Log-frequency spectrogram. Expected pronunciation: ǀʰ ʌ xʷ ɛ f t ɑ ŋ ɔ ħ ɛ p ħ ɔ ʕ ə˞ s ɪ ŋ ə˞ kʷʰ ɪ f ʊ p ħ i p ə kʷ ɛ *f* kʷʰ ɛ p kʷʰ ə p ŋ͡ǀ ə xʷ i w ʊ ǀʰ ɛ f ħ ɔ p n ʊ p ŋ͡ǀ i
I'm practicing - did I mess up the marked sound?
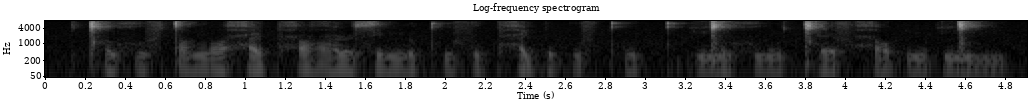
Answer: no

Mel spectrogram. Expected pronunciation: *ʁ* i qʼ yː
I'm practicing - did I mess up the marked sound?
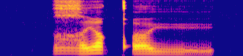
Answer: no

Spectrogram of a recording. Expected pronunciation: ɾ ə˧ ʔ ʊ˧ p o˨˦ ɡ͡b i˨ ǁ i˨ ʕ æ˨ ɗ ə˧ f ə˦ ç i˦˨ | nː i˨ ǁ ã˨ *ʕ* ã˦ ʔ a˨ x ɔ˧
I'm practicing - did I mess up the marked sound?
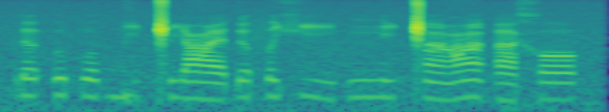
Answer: no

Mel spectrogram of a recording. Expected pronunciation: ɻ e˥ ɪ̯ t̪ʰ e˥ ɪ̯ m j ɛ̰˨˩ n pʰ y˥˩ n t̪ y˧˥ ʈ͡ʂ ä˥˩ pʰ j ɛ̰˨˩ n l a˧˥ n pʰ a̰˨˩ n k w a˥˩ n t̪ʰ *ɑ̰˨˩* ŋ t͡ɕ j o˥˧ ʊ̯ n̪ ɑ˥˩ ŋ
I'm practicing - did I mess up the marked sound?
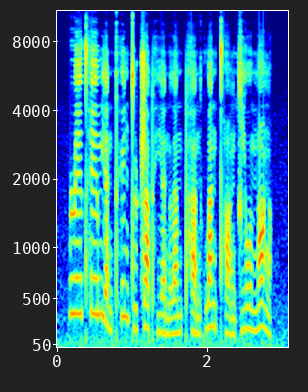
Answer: no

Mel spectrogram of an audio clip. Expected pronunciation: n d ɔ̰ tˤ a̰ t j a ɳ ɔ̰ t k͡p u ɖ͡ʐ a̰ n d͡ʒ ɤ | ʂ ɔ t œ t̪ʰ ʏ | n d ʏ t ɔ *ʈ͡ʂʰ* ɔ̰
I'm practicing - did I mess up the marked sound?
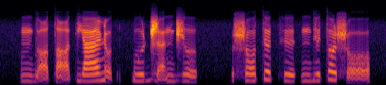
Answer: yes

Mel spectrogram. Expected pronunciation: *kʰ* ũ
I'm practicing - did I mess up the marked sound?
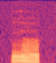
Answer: yes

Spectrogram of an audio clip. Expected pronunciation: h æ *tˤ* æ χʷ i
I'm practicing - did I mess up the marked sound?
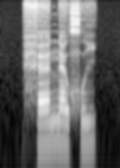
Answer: yes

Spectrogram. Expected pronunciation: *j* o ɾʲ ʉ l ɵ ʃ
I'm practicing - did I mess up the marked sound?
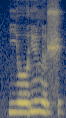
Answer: no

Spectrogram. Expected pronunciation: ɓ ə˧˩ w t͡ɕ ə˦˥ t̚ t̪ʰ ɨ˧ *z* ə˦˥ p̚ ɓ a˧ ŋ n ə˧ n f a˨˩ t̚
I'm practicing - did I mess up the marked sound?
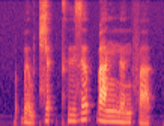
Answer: no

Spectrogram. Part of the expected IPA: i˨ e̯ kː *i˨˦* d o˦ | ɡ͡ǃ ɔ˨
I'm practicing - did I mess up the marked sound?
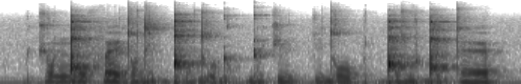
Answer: no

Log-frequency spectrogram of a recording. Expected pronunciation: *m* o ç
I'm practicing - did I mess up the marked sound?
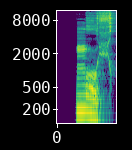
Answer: no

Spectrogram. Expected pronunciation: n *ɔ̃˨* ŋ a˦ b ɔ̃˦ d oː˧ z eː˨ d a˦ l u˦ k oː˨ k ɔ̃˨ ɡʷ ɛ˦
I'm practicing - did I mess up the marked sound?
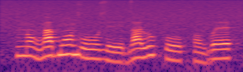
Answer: yes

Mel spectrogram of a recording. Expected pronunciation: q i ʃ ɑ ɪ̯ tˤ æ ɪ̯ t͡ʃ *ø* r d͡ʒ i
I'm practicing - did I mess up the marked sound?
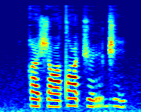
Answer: no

